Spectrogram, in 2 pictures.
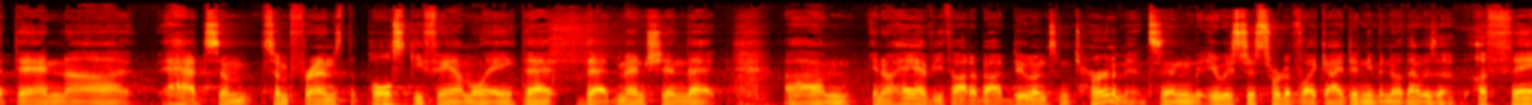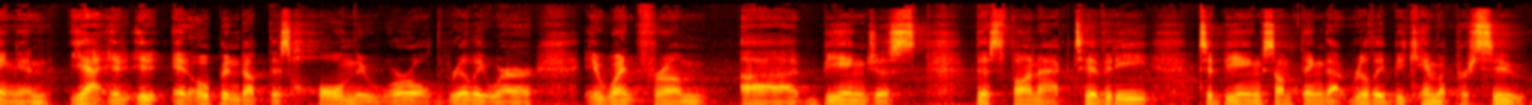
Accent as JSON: {"language": "English", "town": "Eugene", "region": "Oregon", "country": "United States", "tie": "born or raised there", "also_born_or_lived": "Chicago area, Illinois", "lives_now": "Portland, United States"}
